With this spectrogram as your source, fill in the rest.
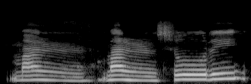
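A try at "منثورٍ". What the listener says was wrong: Akhir jangan lupa. Baina mansurin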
